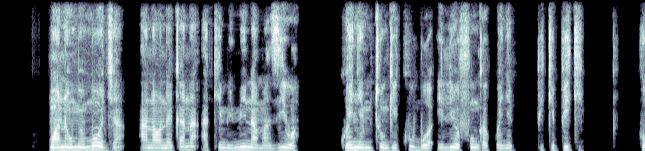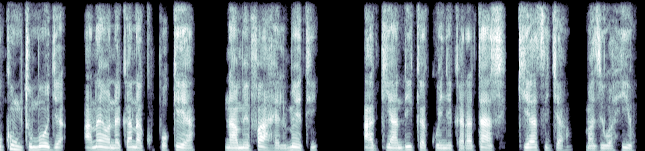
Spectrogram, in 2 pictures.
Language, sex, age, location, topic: Swahili, male, 25-35, Nakuru, agriculture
